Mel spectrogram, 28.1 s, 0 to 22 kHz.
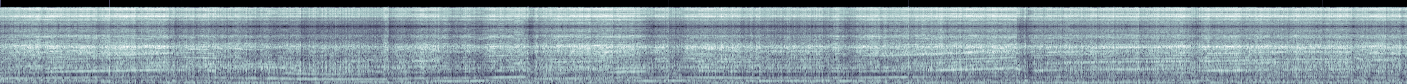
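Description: Suzuki RG500 square-four two-stroke engine running hard at high revs on track, its pitch climbing and dropping as it accelerates and shifts gears, with short breaks at the changes. Wind rushes over the microphone throughout.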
